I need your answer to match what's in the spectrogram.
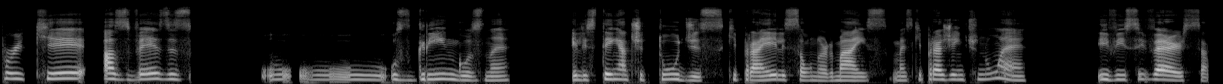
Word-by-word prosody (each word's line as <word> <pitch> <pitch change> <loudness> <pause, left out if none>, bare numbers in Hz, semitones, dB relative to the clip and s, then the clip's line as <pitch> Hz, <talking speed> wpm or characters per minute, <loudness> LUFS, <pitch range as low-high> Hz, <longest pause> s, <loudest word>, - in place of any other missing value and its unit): porque, 265 +1 +2 0.2
às 230 -4 +5
vezes, 240 0 +1 0.7
o 230 +3 -5
o 215 - -5
os 210 -4 -3
gringos, 230 -3 -1
né, 190 +1 -3 0.6
eles 205 0 -2
têm 235 -2 +4
atitudes 220 -4 -2
que 225 - -7
para 195 -3 +4
eles 215 0 +2
são 190 -2 -3
normais 180 0 0
mas 185 0 -7
que - - -10
pra 230 0 +4
gente 225 +1 -4
não 265 +5 -5
é, 200 -6 0 0.7
e 230 0 +1
vice-versa. 220 -5 +3
220 Hz, 120 wpm, -24 LUFS, 195-235 Hz, 0.7 s, às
